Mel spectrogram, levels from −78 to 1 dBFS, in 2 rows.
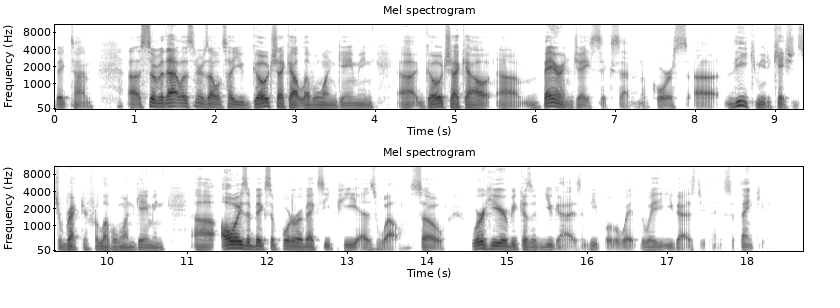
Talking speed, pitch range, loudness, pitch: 205 wpm, 90-115 Hz, -27 LUFS, 100 Hz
